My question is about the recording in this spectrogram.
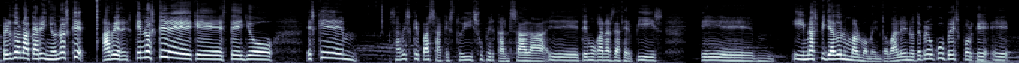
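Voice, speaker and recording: A woman's voice: lowish voice, fairly bright tone, smooth. A woman in her twenties with a Spain Spanish accent, chattily narrating a life-sim game and breaking into shrieks of shock. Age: 20s. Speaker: let's play gamer.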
